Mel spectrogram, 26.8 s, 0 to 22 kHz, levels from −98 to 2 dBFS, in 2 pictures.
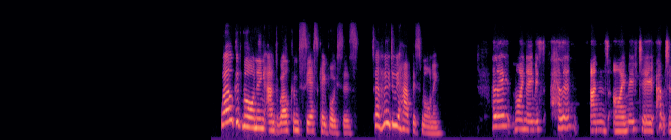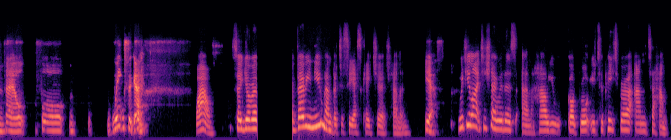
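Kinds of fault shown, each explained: Playback stall: the sound cuts to silence mid-flow for about 0.71 s, from 18.55 to 19.26 s, likely because the player ran short of data.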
